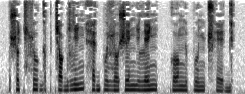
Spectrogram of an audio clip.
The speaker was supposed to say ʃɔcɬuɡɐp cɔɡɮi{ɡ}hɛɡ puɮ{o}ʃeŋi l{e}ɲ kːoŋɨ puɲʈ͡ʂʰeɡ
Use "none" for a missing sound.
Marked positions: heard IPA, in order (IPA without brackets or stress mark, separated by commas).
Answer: ŋ, o, e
